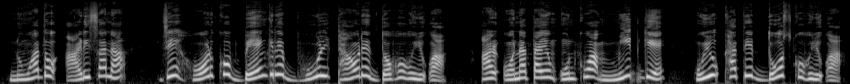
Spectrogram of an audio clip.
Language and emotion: Santali, angry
